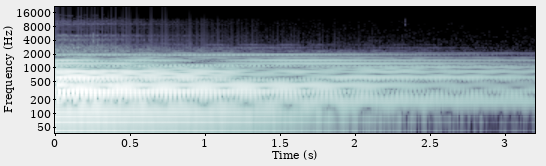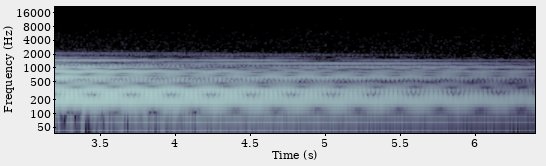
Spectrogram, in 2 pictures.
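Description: The song's final chord ringing out on its own and fading away to silence over about five seconds, with no new notes played.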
